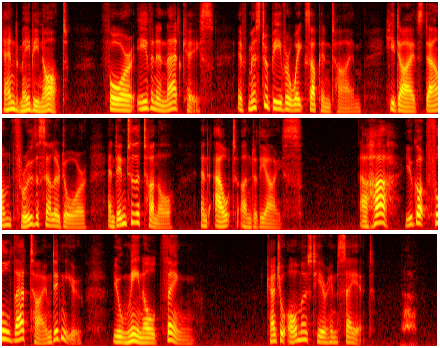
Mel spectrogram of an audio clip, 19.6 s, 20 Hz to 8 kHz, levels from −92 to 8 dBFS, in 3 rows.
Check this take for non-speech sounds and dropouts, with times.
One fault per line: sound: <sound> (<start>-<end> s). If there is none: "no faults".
sound: bark (19.1-19.3 s)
